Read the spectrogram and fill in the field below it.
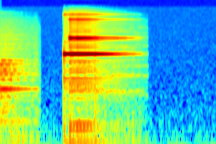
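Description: A short high electronic ding rings and fades.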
